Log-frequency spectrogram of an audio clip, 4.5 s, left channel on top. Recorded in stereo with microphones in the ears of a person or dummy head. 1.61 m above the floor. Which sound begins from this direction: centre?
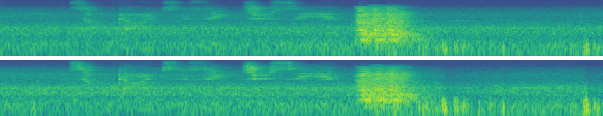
Whispering, at 0.5 s.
